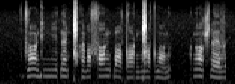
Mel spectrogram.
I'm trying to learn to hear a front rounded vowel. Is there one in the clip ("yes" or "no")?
no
